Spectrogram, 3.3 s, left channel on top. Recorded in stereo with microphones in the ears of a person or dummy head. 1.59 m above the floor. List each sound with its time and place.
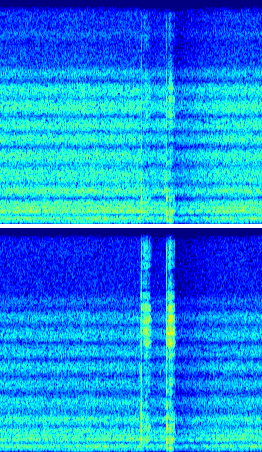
0.0 s a fan: 20° left (ahead or behind)
1.8 s writing: 45° right (ahead or behind)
